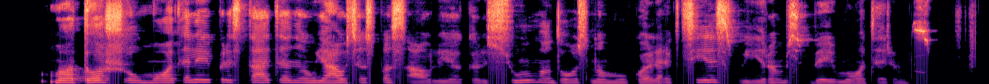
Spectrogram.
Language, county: Lithuanian, Kaunas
